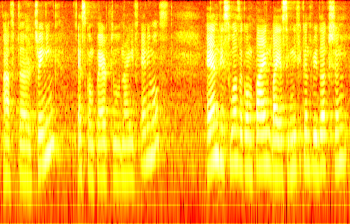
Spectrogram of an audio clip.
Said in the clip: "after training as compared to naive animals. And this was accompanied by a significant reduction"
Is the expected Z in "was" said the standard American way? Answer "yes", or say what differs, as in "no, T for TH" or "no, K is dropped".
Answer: yes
